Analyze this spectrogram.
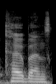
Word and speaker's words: Cockburn: but uh but all coburns carry this Mission through life is your name is spelled cockburn but you pronounce it Coburn um and there are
